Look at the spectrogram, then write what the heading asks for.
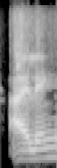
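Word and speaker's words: island: जैसा हो लेकिन आइसलैंड आइसलैंड बोलने में लोगों को फिर थोड़ा सा अजीब लगा तो बोलने के प्रचलन से वो हट गया लेकिन रिटन के प्रचलन में वो कंटिन्यू हुआ इसीलिए आइलैंड में एस साइलेंट होता है और इससे ज्यादा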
